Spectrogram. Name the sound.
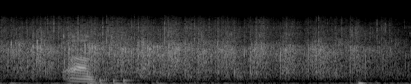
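audience round of applause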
